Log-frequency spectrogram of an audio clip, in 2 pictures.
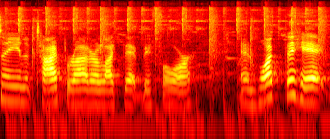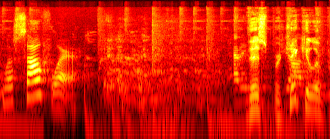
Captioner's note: laughter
